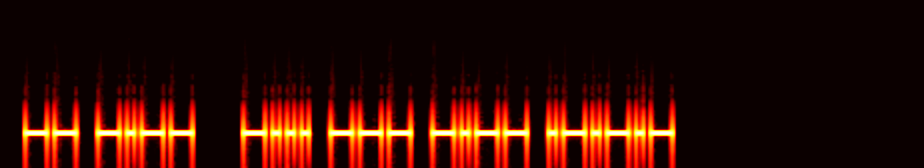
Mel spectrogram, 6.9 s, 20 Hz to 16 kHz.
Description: Morse code, heard as a keyed tone, about 22 wpm, 700 Hz. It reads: MY BOY.
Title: Sentences from Top 1000 Words 22wpm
